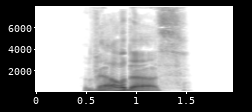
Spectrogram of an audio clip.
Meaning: genitive singular of Werder
- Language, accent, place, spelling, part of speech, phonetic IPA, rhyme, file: German, Germany, Berlin, Werders, noun, [ˈvɛʁdɐs], -ɛʁdɐs, De-Werders.ogg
